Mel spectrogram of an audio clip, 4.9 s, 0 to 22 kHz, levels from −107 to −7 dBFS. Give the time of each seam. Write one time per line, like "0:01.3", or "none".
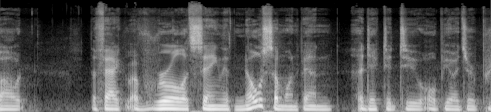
0:01.3
0:01.9
0:02.3
0:03.0
0:03.5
